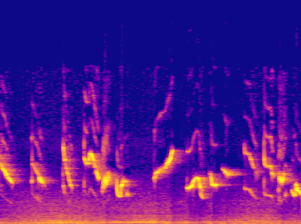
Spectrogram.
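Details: Home-kept white-eye singing continuously, a fluid stream of high, thin whistles that rise and fall and slur together, with soft low humming in the background.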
